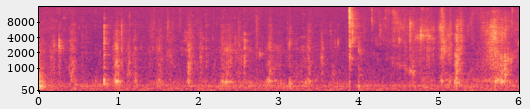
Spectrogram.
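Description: Close-up mouth sounds of eating corn on the cob: wet chewing and smacking with crisp clicks as the kernels are bitten off the cob, one sharper click about four seconds in.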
